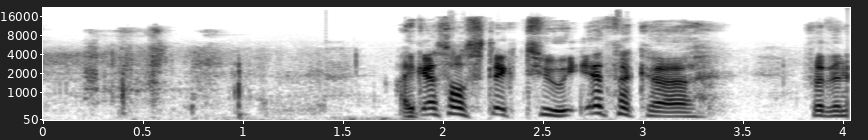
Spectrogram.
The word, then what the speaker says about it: Ithaca: online looking for things to see here on itaki also called ithaka ithaca as in ithaca new york named after this island i guess i'll stick to ithaca for the name of the island because that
